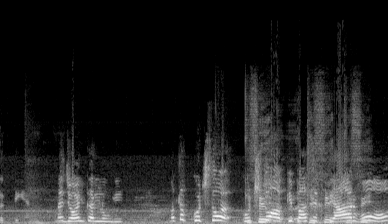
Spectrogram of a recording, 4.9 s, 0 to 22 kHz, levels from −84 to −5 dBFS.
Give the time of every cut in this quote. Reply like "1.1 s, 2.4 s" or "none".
none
